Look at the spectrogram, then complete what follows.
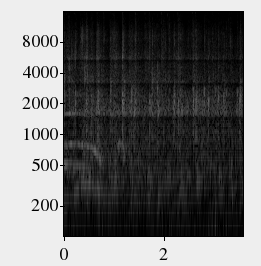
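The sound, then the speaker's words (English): An audience in a church applauds with steady, dense clapping that fills the whole stretch at a moderate level. A short rising whistle-like tone briefly cuts through near the start. “Let's give all that a round of applause.”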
